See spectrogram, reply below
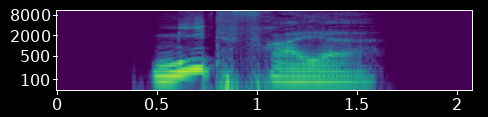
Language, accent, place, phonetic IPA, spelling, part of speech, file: German, Germany, Berlin, [ˈmiːtˌfʁaɪ̯ə], mietfreie, adjective, De-mietfreie.ogg
- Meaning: inflection of mietfrei: 1. strong/mixed nominative/accusative feminine singular 2. strong nominative/accusative plural 3. weak nominative all-gender singular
